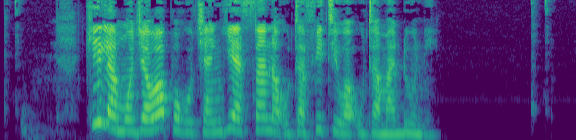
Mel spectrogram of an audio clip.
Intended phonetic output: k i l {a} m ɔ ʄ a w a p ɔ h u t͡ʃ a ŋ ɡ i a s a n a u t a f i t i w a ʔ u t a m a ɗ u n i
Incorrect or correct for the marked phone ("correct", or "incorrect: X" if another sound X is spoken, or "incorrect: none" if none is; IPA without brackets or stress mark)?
correct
